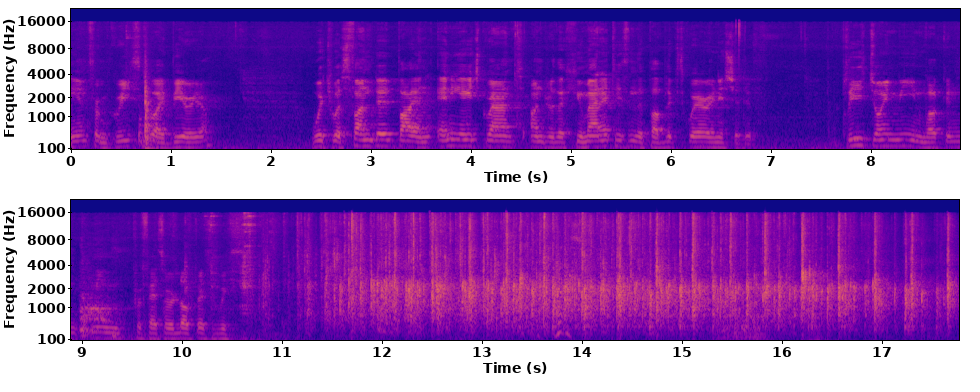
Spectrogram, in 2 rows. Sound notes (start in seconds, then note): 10.8 applause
